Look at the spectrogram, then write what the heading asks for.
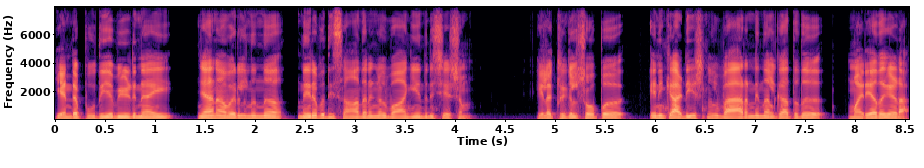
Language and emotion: Malayalam, angry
